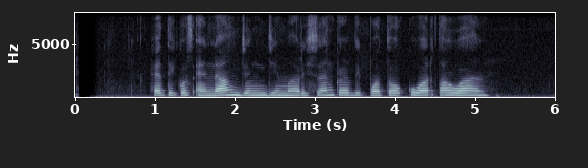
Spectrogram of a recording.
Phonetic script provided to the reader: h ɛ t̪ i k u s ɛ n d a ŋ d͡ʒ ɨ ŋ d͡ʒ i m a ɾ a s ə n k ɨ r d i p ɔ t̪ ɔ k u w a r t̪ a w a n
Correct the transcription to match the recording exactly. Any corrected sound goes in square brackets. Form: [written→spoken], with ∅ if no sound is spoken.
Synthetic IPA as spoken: h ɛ t̪ i k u s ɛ n d a ŋ d͡ʒ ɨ ŋ d͡ʒ i m a ɾ [a→i] s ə n k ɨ r d i p ɔ t̪ ɔ k u w a r t̪ a w a n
